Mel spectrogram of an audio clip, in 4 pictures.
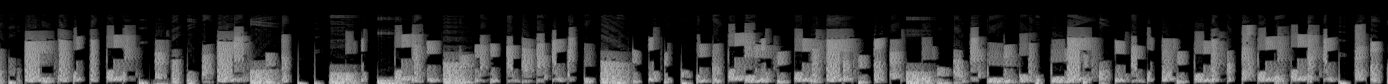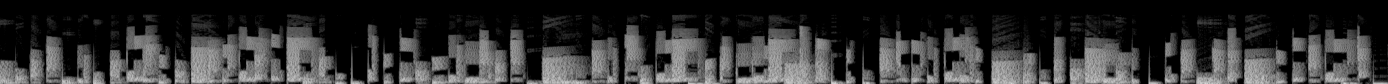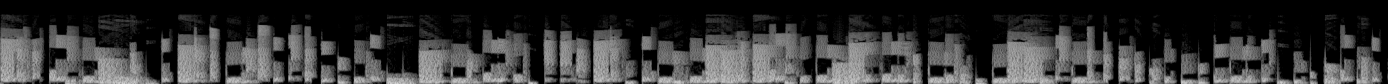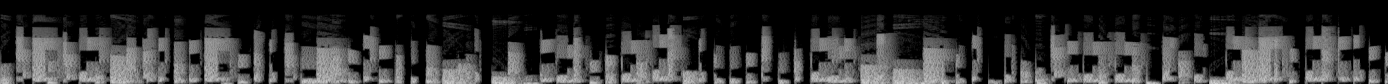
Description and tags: This is a quick little sound generated in Coagula and then hacked up in Granulab.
